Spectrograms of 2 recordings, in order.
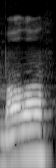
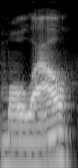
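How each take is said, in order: First: The second syllable is weak and unemphasized. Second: The second syllable is clearly emphasized. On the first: It could be misheard as the word mole. The speaker calls it wrong. "some people just pronounce it molal, ... It sounds clunky" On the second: Listeners know exactly which word is meant. The speaker calls it right. "I emphasize the A and just pronounce it molal"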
